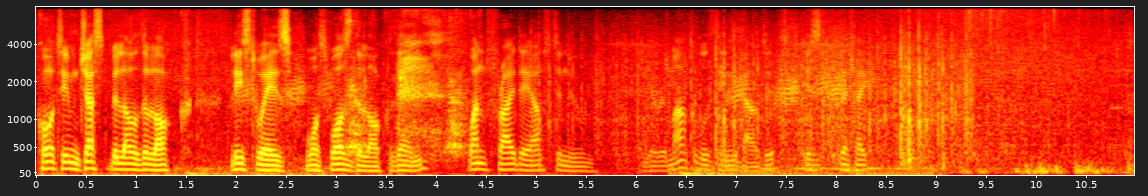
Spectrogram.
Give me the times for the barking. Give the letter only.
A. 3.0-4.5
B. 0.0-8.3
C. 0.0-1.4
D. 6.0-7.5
A.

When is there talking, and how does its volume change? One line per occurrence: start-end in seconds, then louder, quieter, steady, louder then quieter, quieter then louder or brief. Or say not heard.
0.0-8.3 quieter.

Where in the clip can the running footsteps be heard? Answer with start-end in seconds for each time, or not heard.
not heard.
